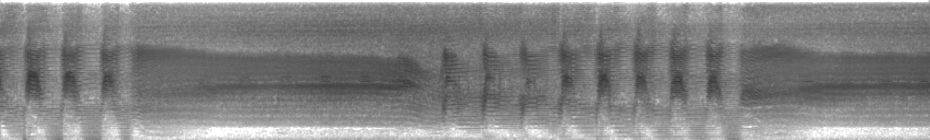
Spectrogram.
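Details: Cicada song: a steady high buzzing drone overlaid by bursts of loud rhythmic pulses, about two per second, in two series separated by a smoother stretch of continuous hum.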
